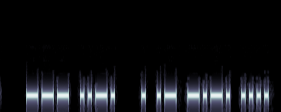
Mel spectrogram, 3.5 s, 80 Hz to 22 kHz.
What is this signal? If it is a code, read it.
Morse code, heard as a keyed tone, about 25 wpm, 600 Hz. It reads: OF EACH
